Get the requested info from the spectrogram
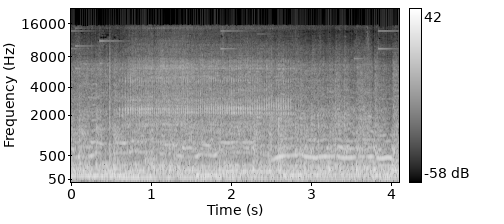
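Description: Street-parade din: marchers' voices and chanting over drumming and music, with a motorcycle engine running low underneath. A steady high tone sounds from about half a second in for about two seconds.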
